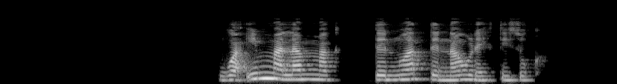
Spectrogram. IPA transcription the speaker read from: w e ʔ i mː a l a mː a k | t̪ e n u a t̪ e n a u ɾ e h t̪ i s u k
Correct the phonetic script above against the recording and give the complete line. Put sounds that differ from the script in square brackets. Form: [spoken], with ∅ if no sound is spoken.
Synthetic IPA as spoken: w [a] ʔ i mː a l a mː a k | t̪ e n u a t̪ e n a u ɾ e h t̪ i s u k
